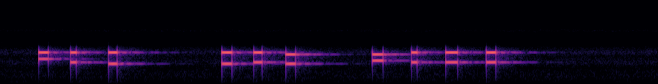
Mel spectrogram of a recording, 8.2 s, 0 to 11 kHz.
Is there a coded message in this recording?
Yes: DTMF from 0.5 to 6.2 s, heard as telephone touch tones, dialled by hand, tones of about 110 ms, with room echo. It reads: 052 251 7555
